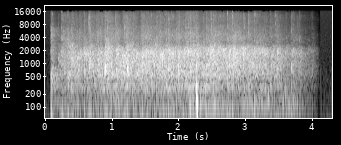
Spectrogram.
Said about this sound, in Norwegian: En varm applaus til dem.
